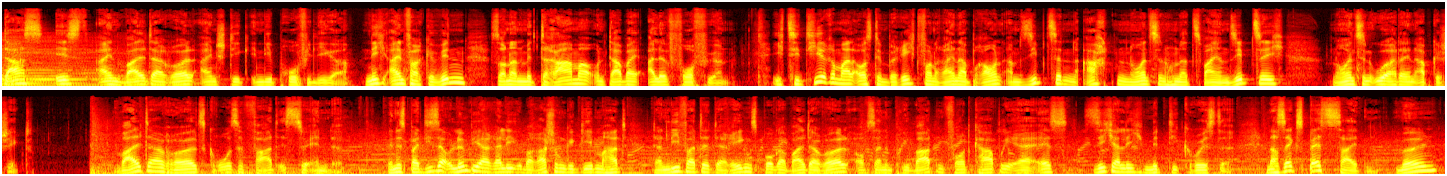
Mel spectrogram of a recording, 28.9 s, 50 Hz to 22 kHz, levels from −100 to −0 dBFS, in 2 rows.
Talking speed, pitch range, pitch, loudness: 145 wpm, 100-130 Hz, 115 Hz, -21 LUFS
